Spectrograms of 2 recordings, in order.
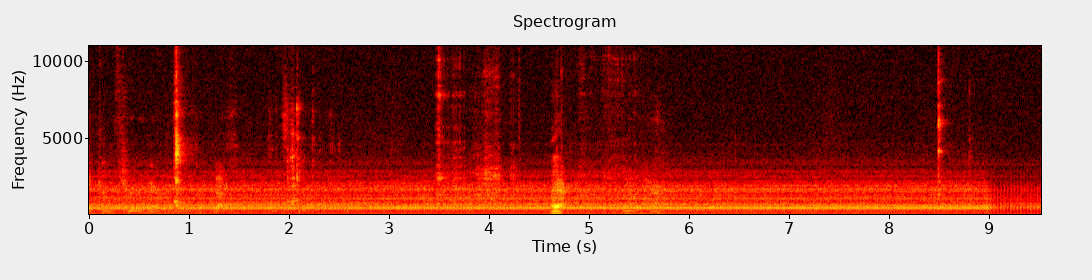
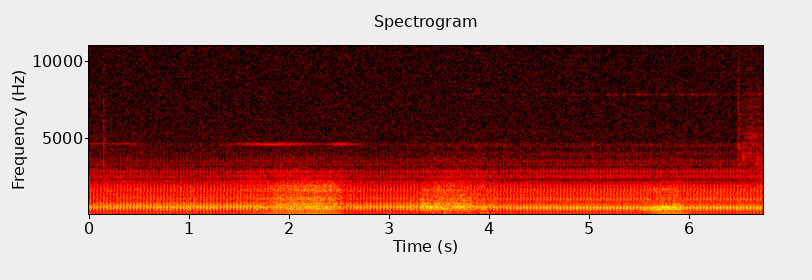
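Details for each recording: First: Westinghouse 981X shortwave receiver after replacing the defective output transformer, restoring push-pull output, mains around 100-106 V, on the broadcast band: steady hiss, faint station and low hum without crackle or distortion; audio output working normally. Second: Westinghouse 981X shortwave receiver on a dim-bulb tester during output transformer replacement, raised to full voltage and tuning near 640: steady low hum with rushing swells every second or two; source unidentified.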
